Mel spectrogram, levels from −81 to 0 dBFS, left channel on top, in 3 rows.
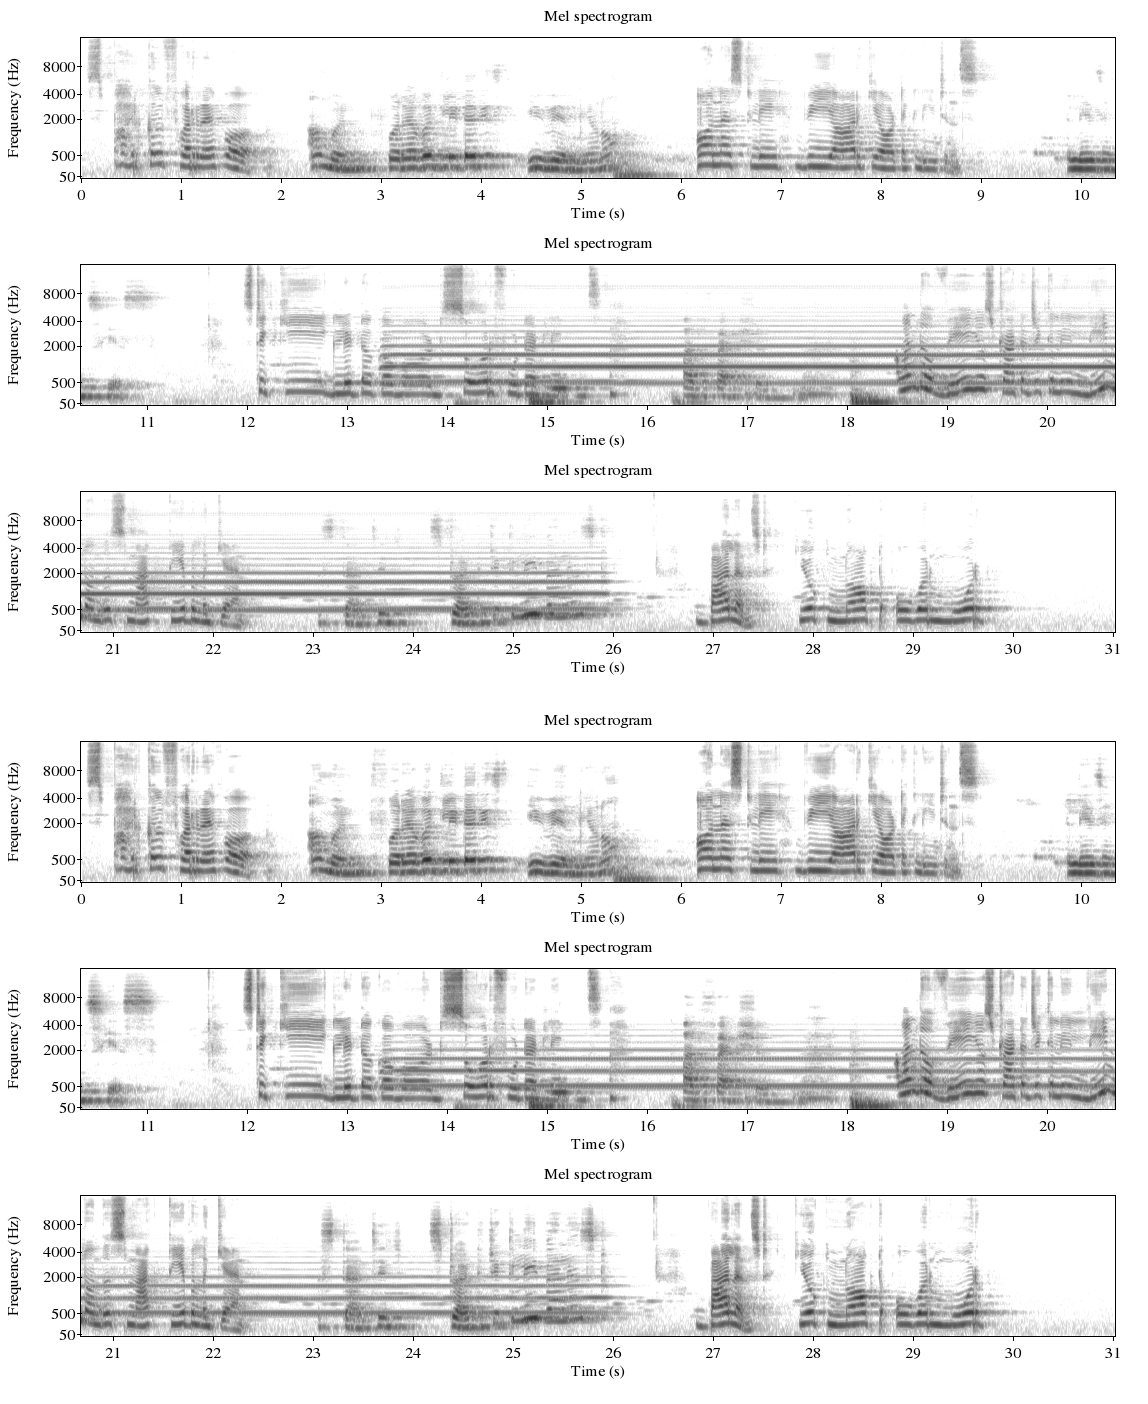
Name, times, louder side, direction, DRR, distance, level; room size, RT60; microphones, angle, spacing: voice 1, 0.1-1.8 6.2-9.0 11.6-15.8 18.5-22.4 26.8-27.5 27.8-29.7, right 4 dB, 35° right, 1.0 m, -31 dB
voice 2, 2.3-5.7 9.8-11.0 14.8-15.0 16.2-18.5 22.7-22.8 23.0-26.1 26.3-26.4, right 2 dB, 75° right, 1.5 m, -31 dB
Wind instrument woodwind instrument, 13.3-26.0, left 5 dB, 85° left, 2.6 m, -36 dB
29.0 x 23.0 x 5.3 m
head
